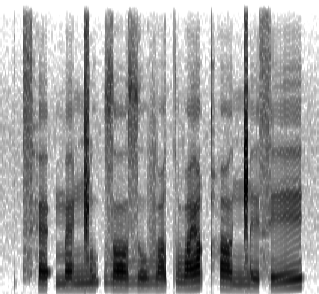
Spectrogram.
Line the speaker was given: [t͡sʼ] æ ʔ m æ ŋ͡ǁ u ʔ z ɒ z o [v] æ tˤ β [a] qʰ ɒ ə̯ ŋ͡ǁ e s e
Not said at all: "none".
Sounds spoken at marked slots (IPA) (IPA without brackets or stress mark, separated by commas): t͡sʰ, v, æ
